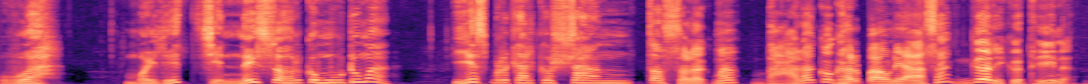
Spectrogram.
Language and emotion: Nepali, surprised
